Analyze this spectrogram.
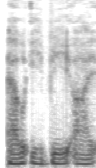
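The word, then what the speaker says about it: Levis: There were in Madame Dat's salon some very noble ladies named Metha Noe Levy L E V I S which was pronounced Levi Kambis C A M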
